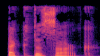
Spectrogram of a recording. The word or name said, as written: ectosarcous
